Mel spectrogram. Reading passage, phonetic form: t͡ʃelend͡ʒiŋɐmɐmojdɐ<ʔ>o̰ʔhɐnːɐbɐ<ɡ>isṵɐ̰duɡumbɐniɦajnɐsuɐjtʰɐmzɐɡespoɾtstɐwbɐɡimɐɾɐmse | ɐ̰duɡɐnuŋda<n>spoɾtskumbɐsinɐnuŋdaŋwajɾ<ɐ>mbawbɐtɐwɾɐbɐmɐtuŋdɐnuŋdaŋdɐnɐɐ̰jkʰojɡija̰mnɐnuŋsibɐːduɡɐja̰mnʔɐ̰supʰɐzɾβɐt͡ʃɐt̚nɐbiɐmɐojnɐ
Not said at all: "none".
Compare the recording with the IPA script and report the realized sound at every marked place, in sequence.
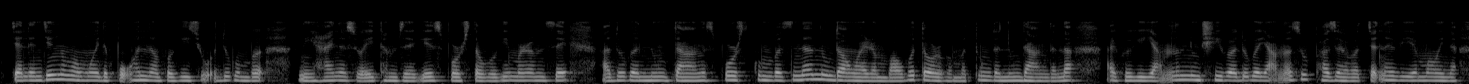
p, ɡ, ŋ, ɐ

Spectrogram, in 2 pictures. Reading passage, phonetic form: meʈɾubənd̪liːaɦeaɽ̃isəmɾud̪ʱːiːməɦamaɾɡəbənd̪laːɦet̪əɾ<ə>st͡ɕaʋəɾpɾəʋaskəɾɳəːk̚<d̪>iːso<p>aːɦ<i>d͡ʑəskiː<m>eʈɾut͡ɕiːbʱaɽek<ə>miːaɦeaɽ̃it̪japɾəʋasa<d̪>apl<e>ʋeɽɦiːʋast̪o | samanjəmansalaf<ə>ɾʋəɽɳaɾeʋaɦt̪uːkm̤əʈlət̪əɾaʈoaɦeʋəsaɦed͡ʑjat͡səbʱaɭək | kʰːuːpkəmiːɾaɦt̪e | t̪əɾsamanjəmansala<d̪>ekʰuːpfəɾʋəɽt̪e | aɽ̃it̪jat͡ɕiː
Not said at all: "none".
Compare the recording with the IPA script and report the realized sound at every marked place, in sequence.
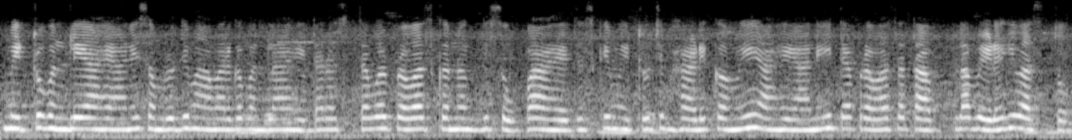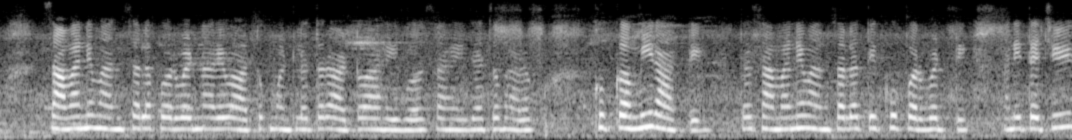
ə, d̪, p, e, m, ə, t̪, a, ə, t̪

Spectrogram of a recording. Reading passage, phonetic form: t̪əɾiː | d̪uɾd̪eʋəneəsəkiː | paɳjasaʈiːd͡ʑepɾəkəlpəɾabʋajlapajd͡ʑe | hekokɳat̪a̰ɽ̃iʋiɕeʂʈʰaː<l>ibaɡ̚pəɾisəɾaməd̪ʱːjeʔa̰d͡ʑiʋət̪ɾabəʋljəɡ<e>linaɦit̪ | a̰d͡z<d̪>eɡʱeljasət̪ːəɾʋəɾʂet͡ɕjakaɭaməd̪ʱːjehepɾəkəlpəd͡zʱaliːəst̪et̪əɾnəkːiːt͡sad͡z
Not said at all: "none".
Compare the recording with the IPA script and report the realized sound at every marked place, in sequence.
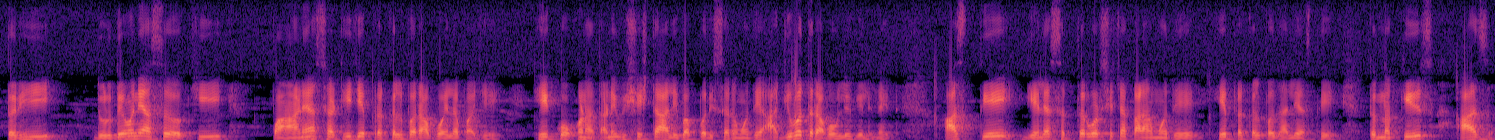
l, e, t̪

